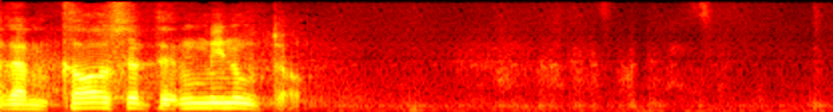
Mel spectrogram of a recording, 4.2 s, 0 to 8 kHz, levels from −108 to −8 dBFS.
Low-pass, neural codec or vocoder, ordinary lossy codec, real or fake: none; codec, 16 kHz, 1.1 kbps, Voila-Tokenizer; none; fake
